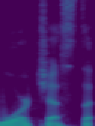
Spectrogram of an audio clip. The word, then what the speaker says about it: Worcester: But yeah, you're saying it wrong. It's Worcester.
